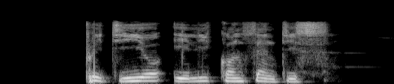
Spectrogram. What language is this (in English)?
Esperanto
